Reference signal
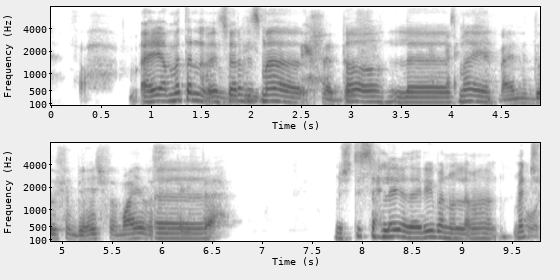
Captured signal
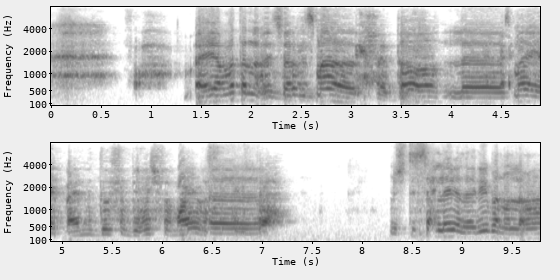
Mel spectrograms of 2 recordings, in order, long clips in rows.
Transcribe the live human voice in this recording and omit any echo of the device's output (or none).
none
